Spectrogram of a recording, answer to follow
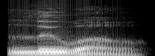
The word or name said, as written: λυω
